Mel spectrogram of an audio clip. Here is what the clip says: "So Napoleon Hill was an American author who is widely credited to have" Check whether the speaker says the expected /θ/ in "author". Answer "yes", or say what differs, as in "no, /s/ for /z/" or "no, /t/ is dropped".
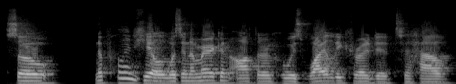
yes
